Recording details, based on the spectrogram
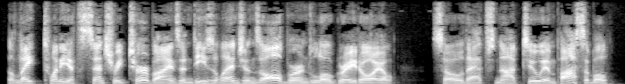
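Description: A man's voice: mid-range voice, normal speed, gravelly, no echo, pitched above the performer's own voice. A man reading an audiobook as a practical, observant crewman, thoughtful and matter-of-fact in manner. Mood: musing. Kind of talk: audiobook character dialogue.

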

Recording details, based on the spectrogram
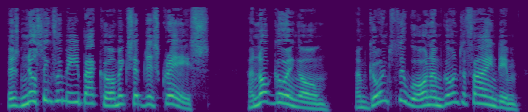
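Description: Brief: man voicing a young woman posing as a soldier, high, emphatic and easily flustered, storybook reading. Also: lively intonation, a little fast, dry recording, clean studio sound. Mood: defiant.

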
